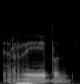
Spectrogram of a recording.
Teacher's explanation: nice rolled R on Reben, and E, like a kind of Yorkshire accent, Reben.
